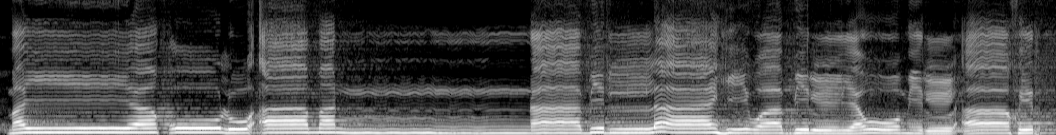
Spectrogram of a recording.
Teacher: terdapat nun tasydid, jadi ditahan ketika man, nanya satu alif.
